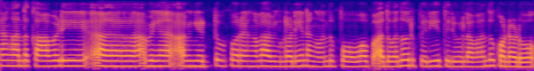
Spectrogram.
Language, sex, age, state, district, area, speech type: Tamil, female, 18-30, Tamil Nadu, Erode, rural, spontaneous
